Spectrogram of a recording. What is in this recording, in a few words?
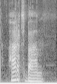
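"aardbaan", Dutch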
